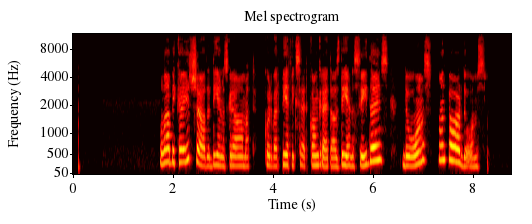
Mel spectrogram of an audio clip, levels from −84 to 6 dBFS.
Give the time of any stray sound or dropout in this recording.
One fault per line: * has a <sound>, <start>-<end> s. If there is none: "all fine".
all fine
